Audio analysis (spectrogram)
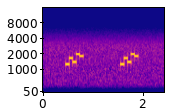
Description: Five-tone selective call (ZVEI), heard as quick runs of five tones, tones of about 70 ms, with radio hiss. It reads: 36487 36487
